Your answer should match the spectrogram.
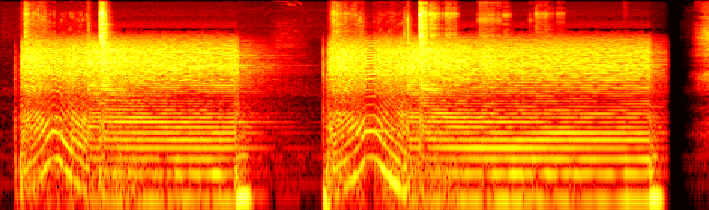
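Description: Distorted electric guitar strikes the low E string and slides far up the neck and back, played twice with long sweeping pitch glides and ringing sustain, loud and alone.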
